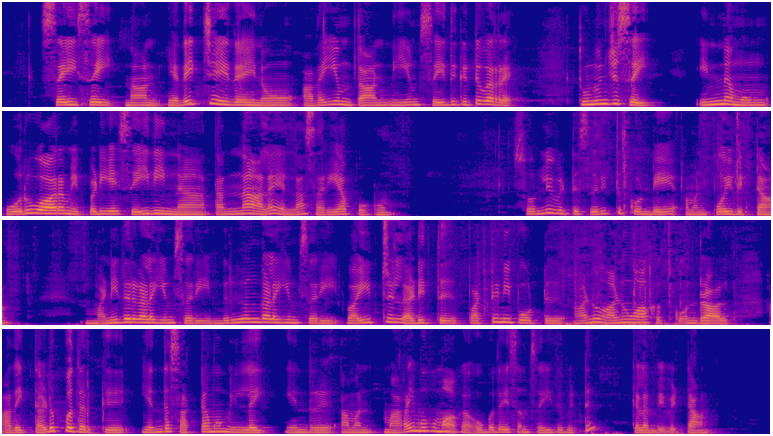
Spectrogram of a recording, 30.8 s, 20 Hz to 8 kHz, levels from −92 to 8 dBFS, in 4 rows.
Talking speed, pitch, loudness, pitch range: 95 wpm, 190 Hz, -30 LUFS, 180-225 Hz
